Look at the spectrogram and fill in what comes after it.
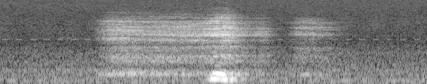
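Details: Cold-induced sneeze from a person with a current cold and sensitive nose, sneeze deliberately induced: brief breathy intake, then one short, wet-sounding sneeze burst.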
